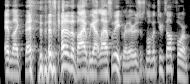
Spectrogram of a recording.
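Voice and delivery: laughing while talking. Real, not acted.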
